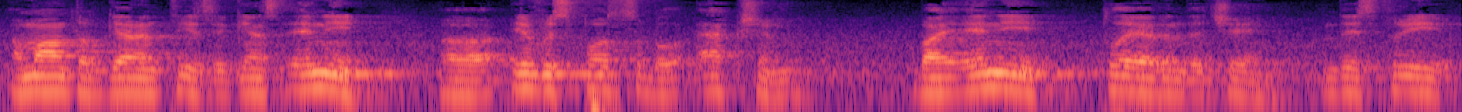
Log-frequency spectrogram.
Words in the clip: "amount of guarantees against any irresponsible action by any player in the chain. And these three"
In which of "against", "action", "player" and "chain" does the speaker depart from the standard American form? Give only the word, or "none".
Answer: chain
